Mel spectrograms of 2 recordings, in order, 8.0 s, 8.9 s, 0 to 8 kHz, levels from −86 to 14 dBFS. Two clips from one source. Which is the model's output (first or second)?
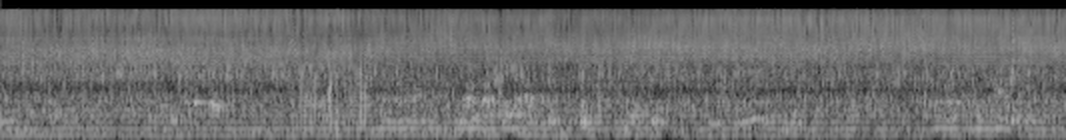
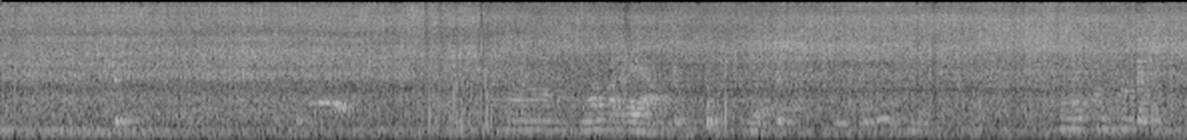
first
